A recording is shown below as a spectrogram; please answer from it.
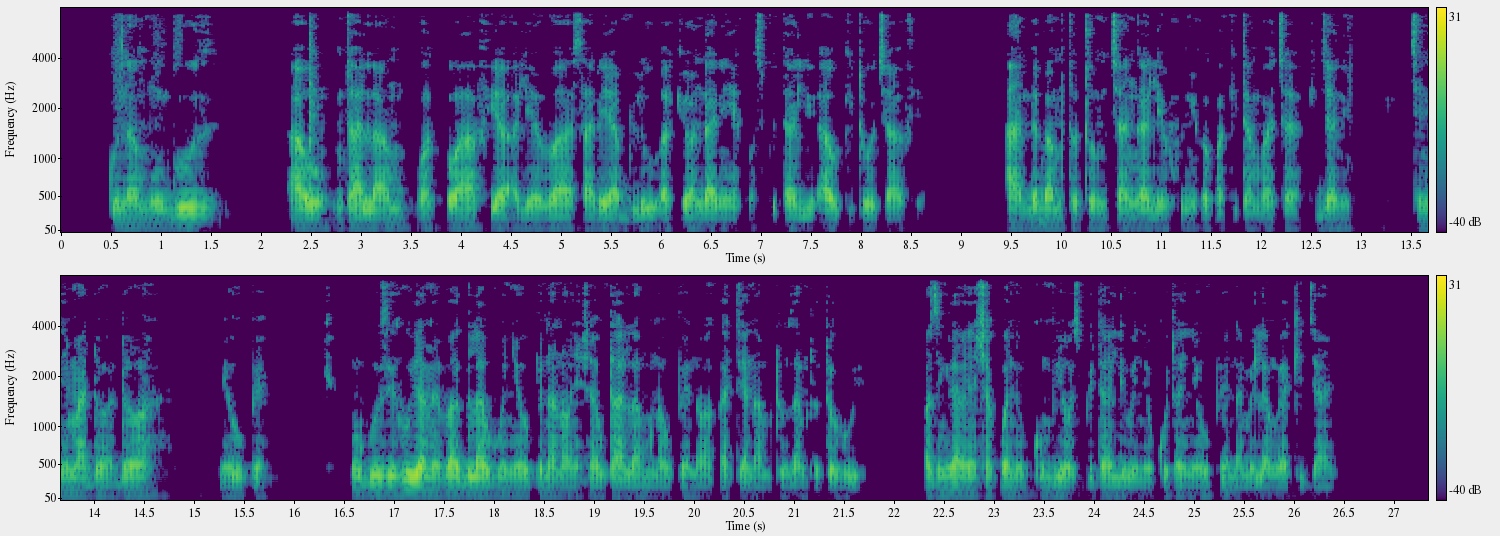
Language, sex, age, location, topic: Swahili, male, 18-24, Mombasa, health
